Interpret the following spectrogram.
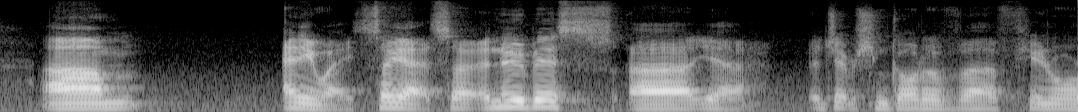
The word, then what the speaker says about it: Anubis: Since we last met, you've left Pinnacle and set up your own business, Anubis, is that the correct pronunciation? Anubis, Anubis yeah.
